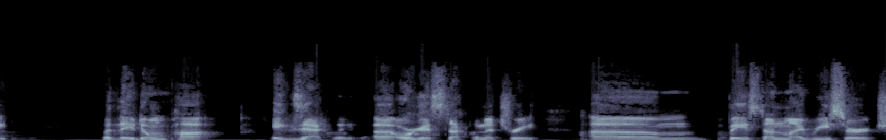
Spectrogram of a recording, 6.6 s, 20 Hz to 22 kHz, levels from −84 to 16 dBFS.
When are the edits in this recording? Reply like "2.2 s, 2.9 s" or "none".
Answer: 2.0 s, 5.4 s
